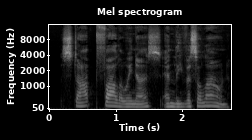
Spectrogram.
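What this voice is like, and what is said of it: Stern motherly voice. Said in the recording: “I said sternly in my best mama voice.”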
